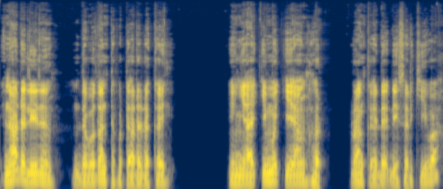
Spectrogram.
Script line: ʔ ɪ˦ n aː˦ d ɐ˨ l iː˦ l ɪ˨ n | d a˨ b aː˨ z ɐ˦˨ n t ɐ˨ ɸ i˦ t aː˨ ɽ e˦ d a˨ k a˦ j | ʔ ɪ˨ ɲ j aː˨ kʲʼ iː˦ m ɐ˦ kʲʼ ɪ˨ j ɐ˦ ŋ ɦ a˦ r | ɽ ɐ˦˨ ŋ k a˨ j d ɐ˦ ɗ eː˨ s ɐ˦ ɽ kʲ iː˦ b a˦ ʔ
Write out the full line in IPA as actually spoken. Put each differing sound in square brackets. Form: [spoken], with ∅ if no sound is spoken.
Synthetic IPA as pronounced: ʔ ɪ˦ n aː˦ d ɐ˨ l iː˦ l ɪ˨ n | d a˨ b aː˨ z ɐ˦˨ n t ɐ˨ ɸ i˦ t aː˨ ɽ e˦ d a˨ k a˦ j | ʔ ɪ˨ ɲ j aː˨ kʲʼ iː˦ m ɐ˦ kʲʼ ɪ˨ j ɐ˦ ŋ ɦ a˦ r | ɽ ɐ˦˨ ŋ k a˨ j d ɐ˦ ɗ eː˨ s ɐ˦ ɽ kʲ iː˦ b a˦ ʔ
